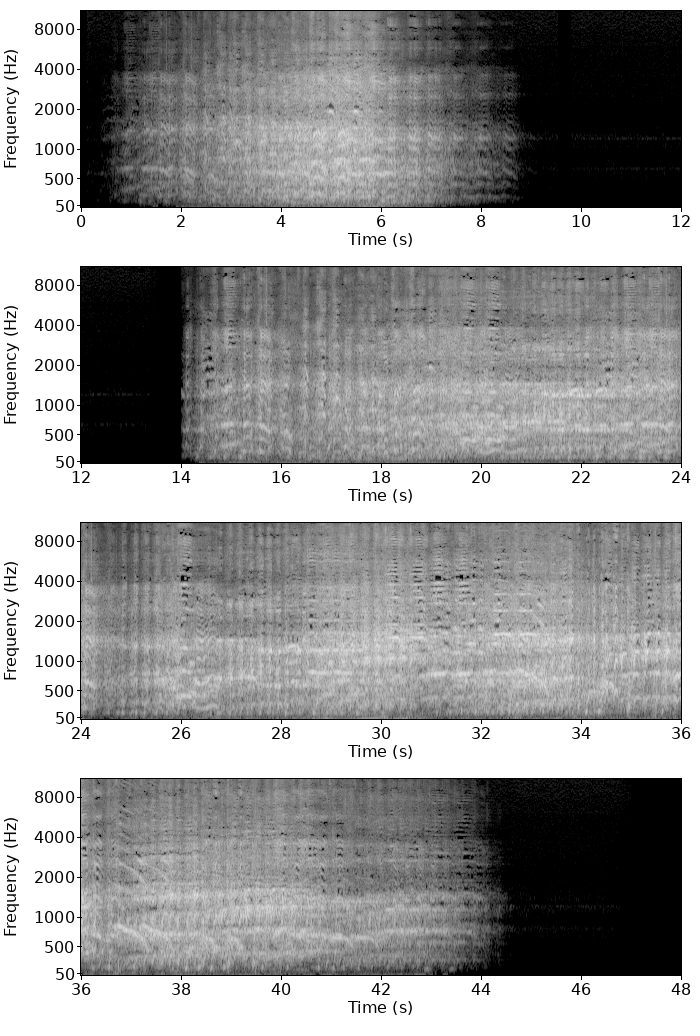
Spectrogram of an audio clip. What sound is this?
laughing group reversed reverbed
a group is laughing loudly, but the audiofile is reversed, resulting in a ghostly laughing group
ghostly, group, laughing, reversed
